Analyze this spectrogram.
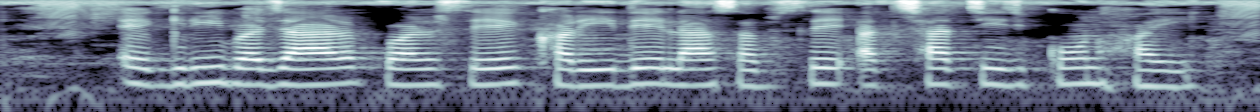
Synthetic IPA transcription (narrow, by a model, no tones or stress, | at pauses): eɡɾibəd͡ʒaːɾpəɾsekʰəɾiːd̪elasəbseʔətːʃʰat͡ʃiːd͡ʒkoːnhəi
